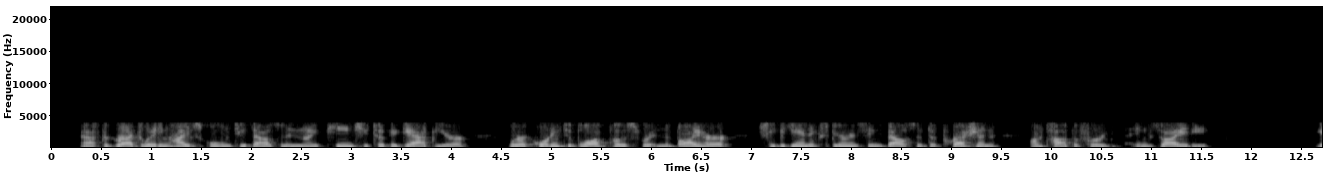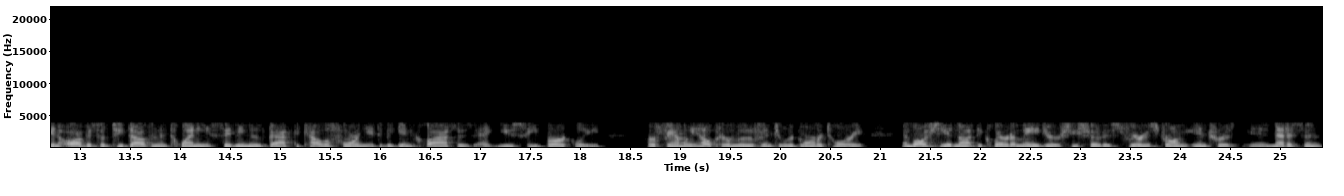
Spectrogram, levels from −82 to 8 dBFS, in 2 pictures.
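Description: G.723.1 codec damage runs throughout the speech, heavily: 30 ms frames at a bitrate near 6 kbit/s discard everything above 4 kHz, leaving muffled, hoarse tone and smeared consonants.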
